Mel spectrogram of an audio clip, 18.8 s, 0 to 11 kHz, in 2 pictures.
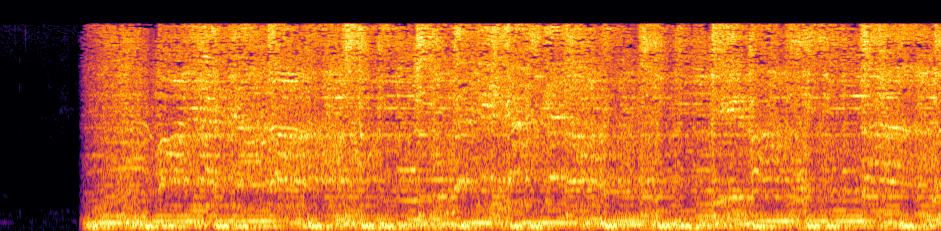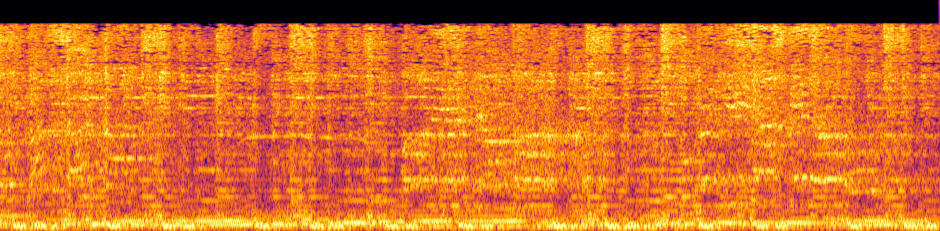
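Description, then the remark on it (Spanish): A massive crowd of more than 60,000 at the Estadio GNP erupts in an ovation after a duet on the second concert night, with yells, whoops and shouts merging into a dense, loud roar that starts abruptly and holds steady without pause for nearly twenty seconds. “Ovación, pues, tremenda. La verdad es que enloqueció el público, los más de 60,000 pelados y peladas que estaban por ahí reunidos en este recinto maravilloso.”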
